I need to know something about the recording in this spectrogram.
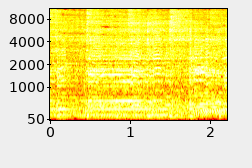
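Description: Small jazz combo playing live, with guitar to the fore over a steady cymbal and drum beat.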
